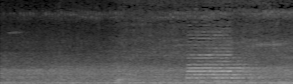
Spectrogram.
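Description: Street traffic noise, with a car horn sounding once for under a second about three seconds in.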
